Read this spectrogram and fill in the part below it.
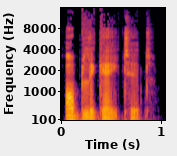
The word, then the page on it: obligated: British English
